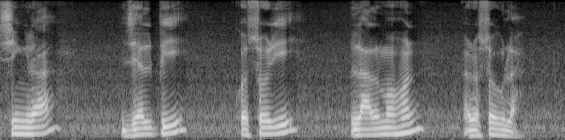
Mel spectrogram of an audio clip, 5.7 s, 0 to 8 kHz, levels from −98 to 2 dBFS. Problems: none marked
